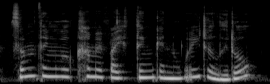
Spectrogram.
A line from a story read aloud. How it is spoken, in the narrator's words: in a soft, expectant voice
